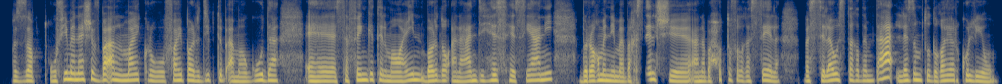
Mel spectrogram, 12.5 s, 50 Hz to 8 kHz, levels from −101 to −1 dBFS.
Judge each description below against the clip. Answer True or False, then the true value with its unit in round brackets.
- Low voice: False (175 Hz)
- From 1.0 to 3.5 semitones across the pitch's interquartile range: True (2.9 semitones)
